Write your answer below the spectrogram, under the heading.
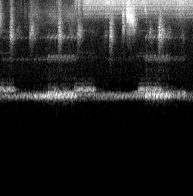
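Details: Night chorus of crickets singing in grass during a warm Bulgarian summer, surround-miked; continuous shrill ringing tone overlaid with rapid high chirp pulses, louder swells every half second or so.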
